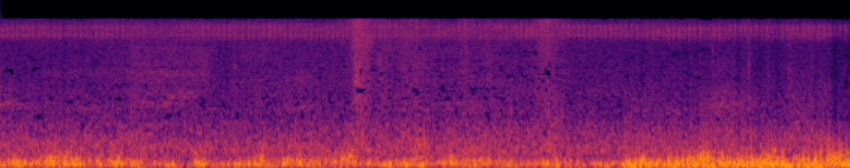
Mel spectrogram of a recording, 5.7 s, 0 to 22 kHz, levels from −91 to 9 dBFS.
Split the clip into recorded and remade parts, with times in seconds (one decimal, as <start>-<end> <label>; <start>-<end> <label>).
0.0-1.0 recorded; 1.0-1.6 remade; 1.6-2.8 recorded; 2.8-3.3 remade; 3.3-5.7 recorded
